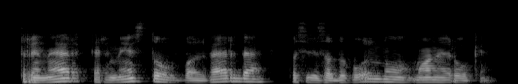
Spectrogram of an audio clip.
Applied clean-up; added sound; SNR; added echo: neural mask model DeepFilterNet 3.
